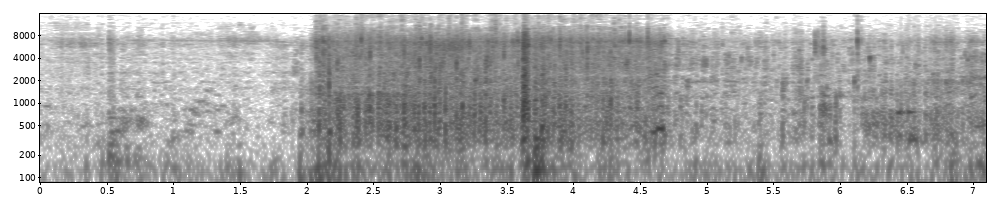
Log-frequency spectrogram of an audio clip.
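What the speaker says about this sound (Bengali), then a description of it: "তেলটা আমার গরম হয়ে গেছে, এবার একটা একটা করে পুরিগুলোকে দিয়ে দেবো" Chana dal puris drop into hot oil one at a time, and a loud, bubbling sizzle swells after a quiet start, peaks, then settles into a softer crackle.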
